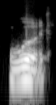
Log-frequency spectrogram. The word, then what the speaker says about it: would: So if, and then the past tense of the verb, and then would, right? So don't forget the pronunciation of would is the same as wood, like a tree, right?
